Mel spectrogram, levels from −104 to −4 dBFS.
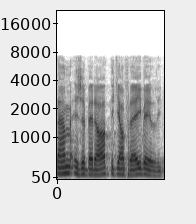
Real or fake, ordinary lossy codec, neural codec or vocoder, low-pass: fake; none; codec, 16 kHz, 8 kbps, FreqCodec, larger model; 7.2 kHz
